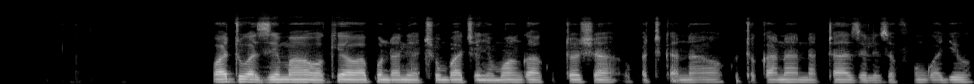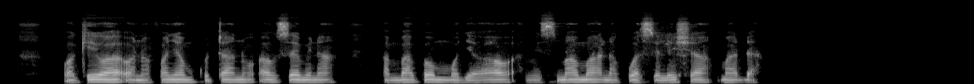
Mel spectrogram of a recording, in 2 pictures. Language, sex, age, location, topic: Swahili, male, 25-35, Dar es Salaam, education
